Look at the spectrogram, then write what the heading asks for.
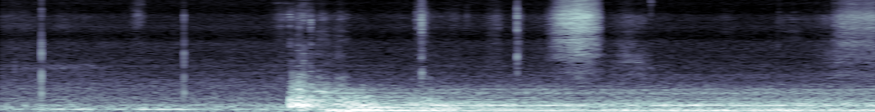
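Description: Car engine heard from inside the cabin. After a quiet stretch with a few faint clicks, a steady low engine hum comes in suddenly about two seconds in and holds as the car moves off in slow traffic.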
